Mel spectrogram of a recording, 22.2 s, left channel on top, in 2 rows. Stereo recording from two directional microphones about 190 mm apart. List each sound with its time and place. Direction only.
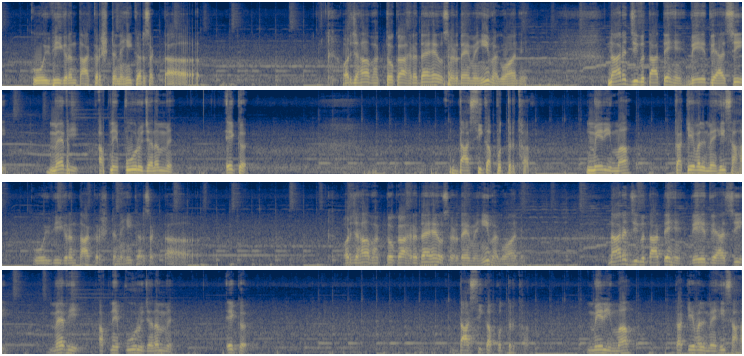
0.6 s speech: 60° left (ahead or behind)
4.9 s speech: 55° left (ahead or behind)
9.1 s speech: 55° left (ahead or behind)
17.9 s speech: 60° left (ahead or behind)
